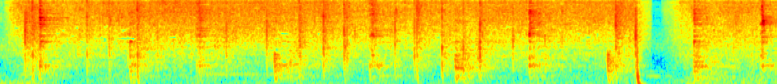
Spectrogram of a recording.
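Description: Curry leaves dropped into hot oil with ginger and garlic for a batata vada tempering, giving a steady close sizzle with scattered crackles and stirring scrapes, then one sharp pop near the end.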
